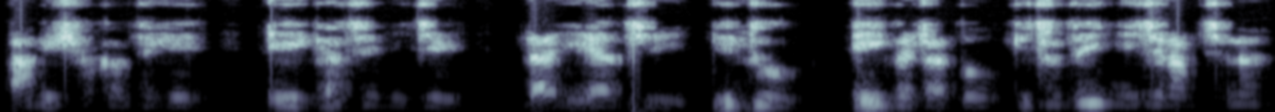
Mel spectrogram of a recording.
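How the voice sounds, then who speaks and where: A performer voicing a hungry, bullying tiger in a children's cartoon, scolding and menacing in a breathy, rasping voice. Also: medium pitch, fairly even intonation, normal speed, sharp tone, dry recording, full character voice, rough recording. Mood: grumbling.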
